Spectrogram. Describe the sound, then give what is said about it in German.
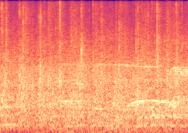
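Steady audience applause at the end of this year's Maker Faire, dense clapping from a crowd, continuous without pauses, with faint murmuring voices mixed in. “Was wir da jetzt hören, ist das Ende der heurigen Maker Fair. Das ist das Ende, ja. Wie man hört, hat es den Leuten gefallen.”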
